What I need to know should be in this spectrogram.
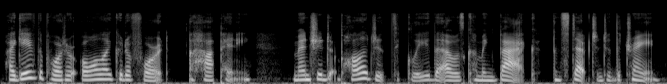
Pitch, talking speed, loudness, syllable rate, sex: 210 Hz, 190 wpm, -20 LUFS, 6.3 syllables/s, female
